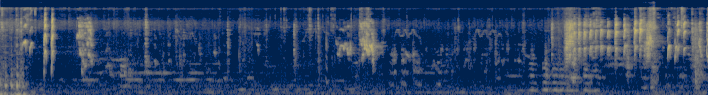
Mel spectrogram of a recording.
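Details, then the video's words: Birds in the morning give scattered sharp chirps and brief squeaks separated by quiet gaps, ending in a louder, denser burst of high twittering. "Cute Birds Chirping Sounds In The Morning"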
